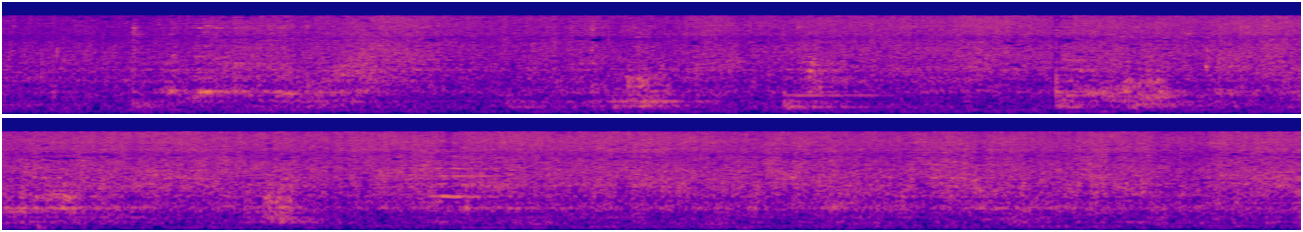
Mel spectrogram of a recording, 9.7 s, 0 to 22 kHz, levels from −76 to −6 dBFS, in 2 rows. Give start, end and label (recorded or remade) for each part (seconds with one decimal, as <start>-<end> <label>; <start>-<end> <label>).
0.0-3.5 recorded; 3.5-6.1 remade; 6.1-9.7 recorded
